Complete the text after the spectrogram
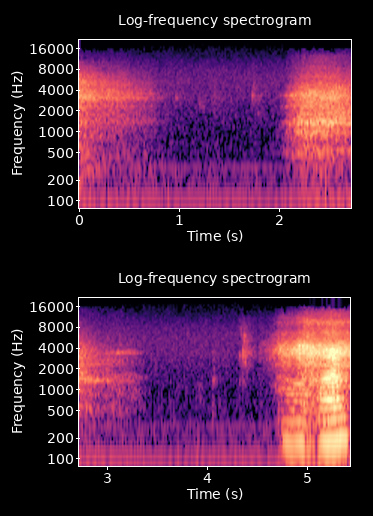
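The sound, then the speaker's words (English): Deep, slow breathing during a guided breathing exercise: airy exhaled breath at the start, then a long in-and-out breath in the middle. A voice begins speaking at the end. “take a deep breath. Breathe in. And then out. And then breathe in.”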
